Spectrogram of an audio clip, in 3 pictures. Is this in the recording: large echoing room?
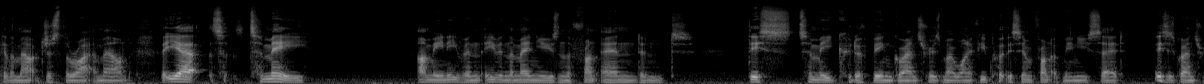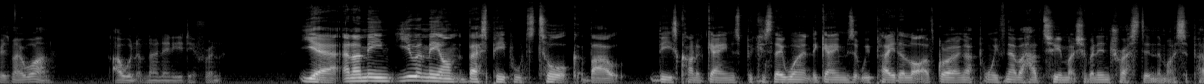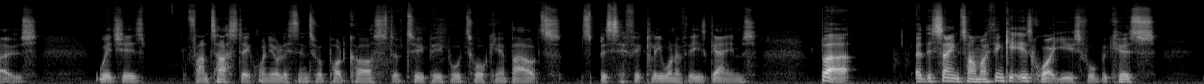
no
